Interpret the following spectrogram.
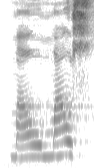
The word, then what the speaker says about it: Mau Maus: Dia adalah seorang pemimpin geng Mau Maus. Ya. Mau Maus, ya, bacanya begitu, ya. Mau Maus, ya.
